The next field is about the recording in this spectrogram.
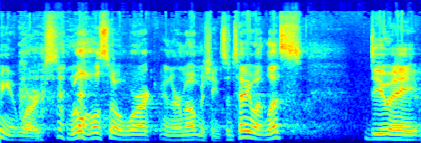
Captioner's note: laugh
